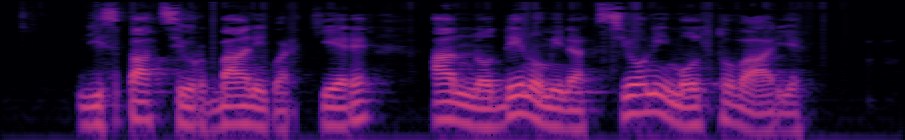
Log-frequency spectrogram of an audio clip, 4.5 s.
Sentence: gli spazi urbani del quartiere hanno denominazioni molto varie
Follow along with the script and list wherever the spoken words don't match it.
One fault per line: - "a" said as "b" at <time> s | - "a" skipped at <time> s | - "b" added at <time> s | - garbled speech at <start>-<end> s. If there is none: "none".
- "del" skipped at 1.4 s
